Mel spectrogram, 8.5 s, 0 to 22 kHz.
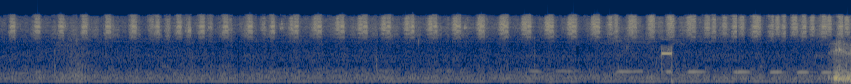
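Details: A high, buzzy trill, which the speaker thinks is some cricket species and probably also a cicada, pulses steadily several beats a second near lions in Djuma Game Reserve on an afternoon drive, October 29, 2016, over a faint engine hum.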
